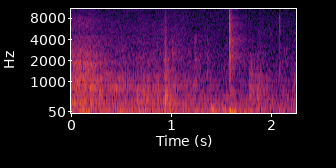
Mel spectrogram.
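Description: A few soft, sharp clicks in the middle stretch, over faint room noise; no piano notes sound.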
